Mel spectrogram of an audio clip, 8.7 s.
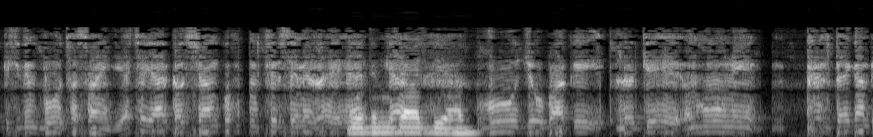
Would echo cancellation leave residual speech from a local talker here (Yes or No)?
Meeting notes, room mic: Yes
